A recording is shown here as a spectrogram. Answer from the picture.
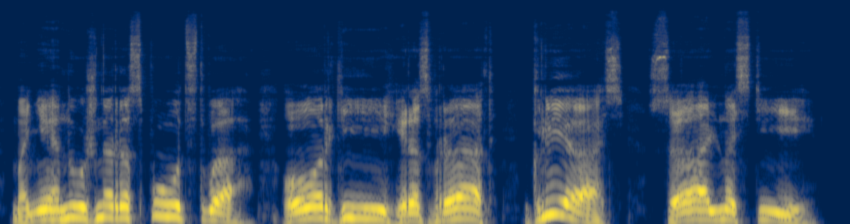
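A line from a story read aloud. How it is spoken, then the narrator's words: Shrill piercing wheezing shriek. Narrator (Russian): Его голос поднялся до настоящего визга, пронзительного, отвратительного хрипа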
